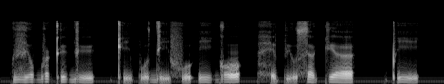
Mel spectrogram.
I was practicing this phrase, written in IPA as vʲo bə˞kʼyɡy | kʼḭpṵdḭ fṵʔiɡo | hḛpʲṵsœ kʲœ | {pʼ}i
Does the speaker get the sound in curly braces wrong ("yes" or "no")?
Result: no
